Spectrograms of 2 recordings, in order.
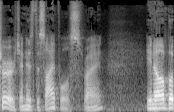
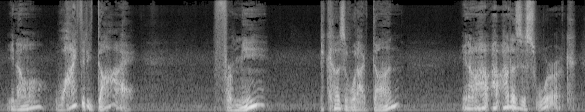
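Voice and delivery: hushed wonder; 10 dB quieter than usual. Retold or imitated. Hushed inner questions.

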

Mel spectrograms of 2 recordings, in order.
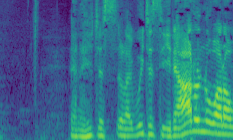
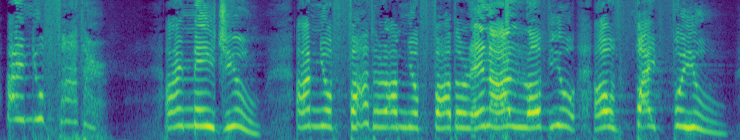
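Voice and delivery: raised, proclaiming fatherly voice; voice of God; 10 semitones higher, 4 dB louder than usual. Acted. God speaking to his children, raised and proclaiming. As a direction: declare it like a loving father. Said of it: "he said".

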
